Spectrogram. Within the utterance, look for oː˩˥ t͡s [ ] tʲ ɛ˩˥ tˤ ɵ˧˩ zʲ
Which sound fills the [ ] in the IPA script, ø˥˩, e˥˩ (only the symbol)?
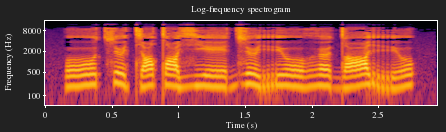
ø˥˩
